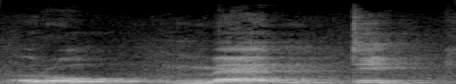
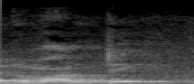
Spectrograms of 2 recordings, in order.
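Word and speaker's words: romantic: তাহলে ফ্যান্টাস্টিক, আমরা ফ্যান্টাস্টিক, অর্থাৎ ঠ্যাস ঠ্যাস, এই যে ঠ্যাস, এই শব্দটা আমরা বেশি বেশি উচ্চারণ করে যাচ্ছি। সো রোম্যান্টিক, আমরা যদি বলি রোমান্টিক, আগে বলতাম আমরা, বাট এখন যখন আমরা এটা স্ট্রেস মার্কস দিয়ে বলবো তখন রোম্যান্টিক, কি বলবো, রোম্যান্টিক।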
